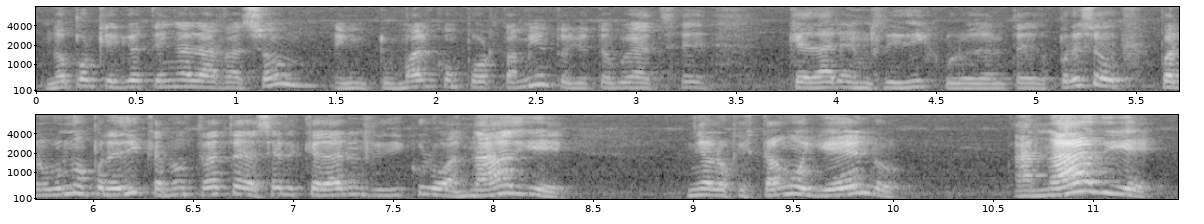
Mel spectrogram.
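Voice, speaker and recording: A male preacher delivers a sermon in a high, ringing voice. He talks fervently and often breaks into shouting. He drives his points home with rhetorical questions. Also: fairly quick, a little hiss or hum.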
